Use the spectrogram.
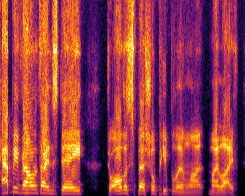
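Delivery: ordinary talk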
